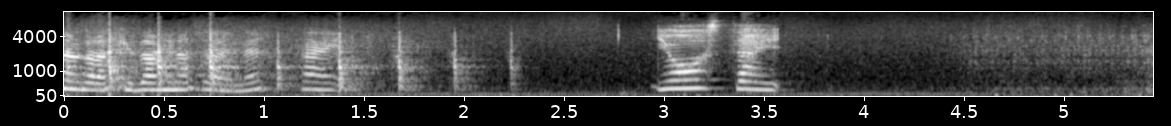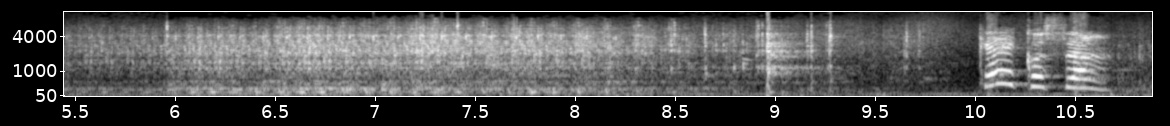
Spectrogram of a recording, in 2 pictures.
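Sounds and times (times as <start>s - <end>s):
speech: 0.0s - 1.4s, 3.0s - 3.7s, 10.3s - 10.8s
sewing machine stitching a seam: 4.5s - 9.0s.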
